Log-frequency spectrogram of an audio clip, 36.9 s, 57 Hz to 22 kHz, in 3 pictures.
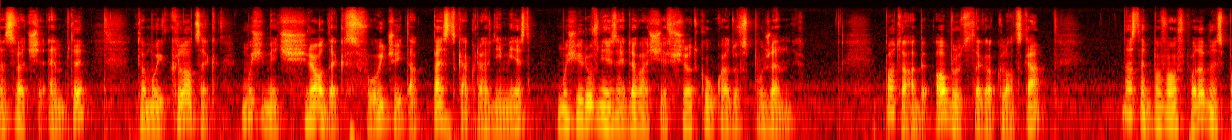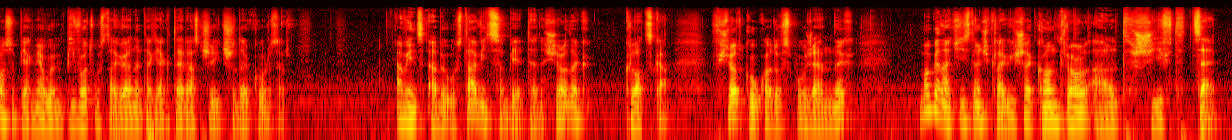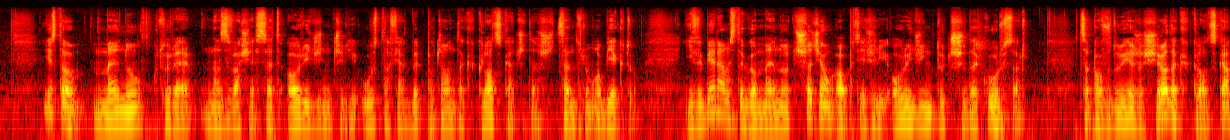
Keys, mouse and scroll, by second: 1.6-3.4 right drag, 4.3-6.2 middle drag, 13.4-15.2 drag, 21.0-23.0 middle drag.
